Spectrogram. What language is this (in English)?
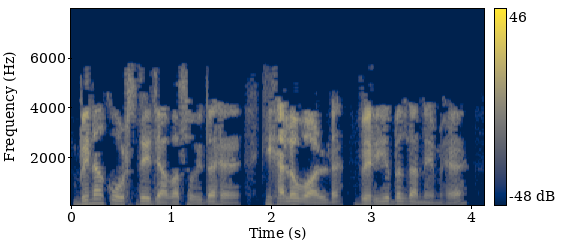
Punjabi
